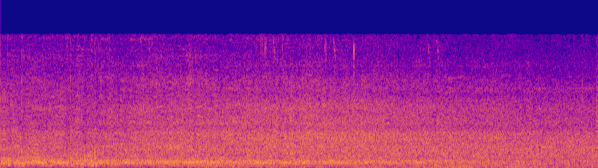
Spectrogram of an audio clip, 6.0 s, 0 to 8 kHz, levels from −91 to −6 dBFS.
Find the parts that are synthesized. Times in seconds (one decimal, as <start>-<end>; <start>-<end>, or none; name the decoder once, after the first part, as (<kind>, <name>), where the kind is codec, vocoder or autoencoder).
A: 0.0-0.9 (codec, SNAC); 1.5-2.2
